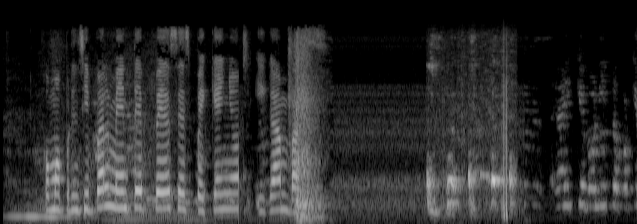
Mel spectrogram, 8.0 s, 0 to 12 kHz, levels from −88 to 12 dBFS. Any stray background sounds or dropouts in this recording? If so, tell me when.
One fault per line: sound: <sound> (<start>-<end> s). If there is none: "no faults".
sound: dropout (3.0-3.0 s)
sound: laugh (5.3-6.5 s)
